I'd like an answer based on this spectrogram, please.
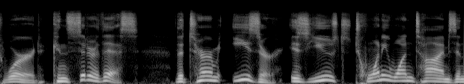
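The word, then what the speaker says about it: עזר: It's pronounced ezer, and while it's often translated as help, its real root implies something so much stronger.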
